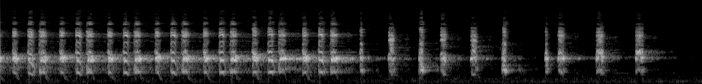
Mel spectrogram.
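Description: A male chukar gives a fast run of harsh, clucking chuk notes that slows into spaced, rasping chuckar phrases about twice a second.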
